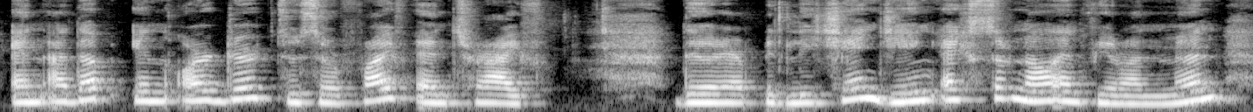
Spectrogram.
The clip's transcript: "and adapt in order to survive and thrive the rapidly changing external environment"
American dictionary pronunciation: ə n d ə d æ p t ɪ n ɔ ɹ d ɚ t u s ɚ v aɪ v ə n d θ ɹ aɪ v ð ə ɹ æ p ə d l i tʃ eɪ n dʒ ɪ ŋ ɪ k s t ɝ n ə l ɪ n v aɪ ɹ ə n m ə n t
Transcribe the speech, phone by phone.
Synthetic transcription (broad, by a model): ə n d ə d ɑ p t ɪ n ɔ ɹ d ɚ t u s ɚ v aɪ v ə n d ɹ aɪ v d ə ɹ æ p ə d l i tʃ eɪ n dʒ ɪ ŋ ɪ k s t ɝ n ə l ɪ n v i ɹ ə n m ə n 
